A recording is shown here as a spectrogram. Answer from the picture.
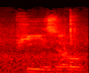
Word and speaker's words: piezo: This has been refitted with an amplification that I rarely use because I do not like piezo, which is the original pronunciation. It comes from ancient Greek, and also modern Greek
